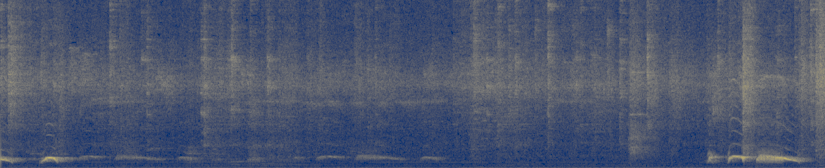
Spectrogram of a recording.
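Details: Spotted dove in early morning at Ba Vì, Hanoi, Vietnam, giving a series of soft low coos followed by a louder stuttered coo near the end, with faint background chirping and clicks.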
